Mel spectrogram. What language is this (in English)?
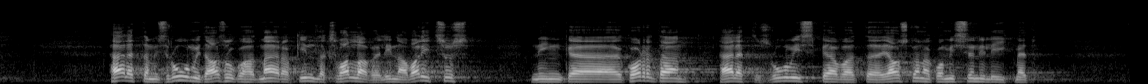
Estonian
